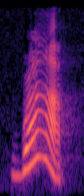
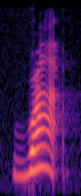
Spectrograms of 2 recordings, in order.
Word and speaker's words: wrap: word is good job rap w is silent rap which part of a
